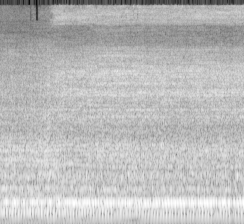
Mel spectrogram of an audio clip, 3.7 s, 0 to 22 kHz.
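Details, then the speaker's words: 2003 Porsche 911 996 Carrera 4S at idle with the oil filler cap released: a steady airy hiss showing abnormal crankcase vacuum. The failed air-oil separator is suspected; the car smokes from both exhausts and used 1 litre of oil in 230 miles. "the hissing. So that shows that the actual crankcase is there's a vacuum now."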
